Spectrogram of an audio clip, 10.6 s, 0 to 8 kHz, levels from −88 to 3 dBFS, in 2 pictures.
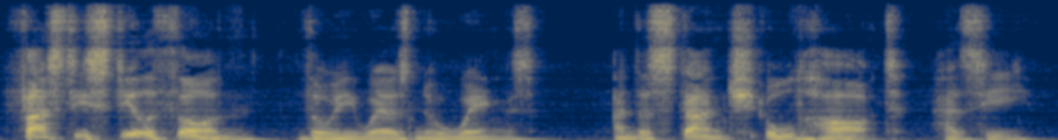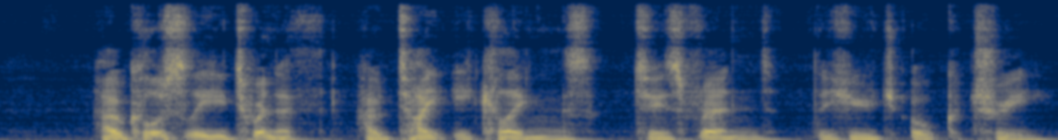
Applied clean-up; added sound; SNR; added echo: none; none; none; reverberation time 0.2 s.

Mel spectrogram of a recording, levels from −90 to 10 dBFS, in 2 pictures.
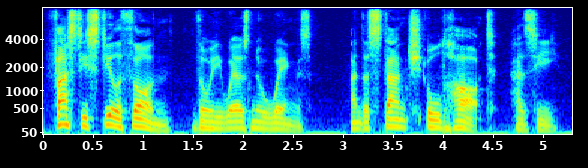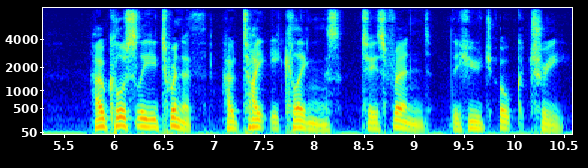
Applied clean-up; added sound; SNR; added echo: none; none; none; none.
